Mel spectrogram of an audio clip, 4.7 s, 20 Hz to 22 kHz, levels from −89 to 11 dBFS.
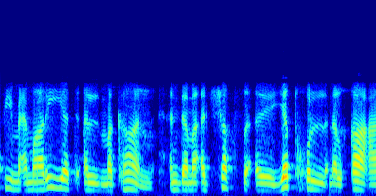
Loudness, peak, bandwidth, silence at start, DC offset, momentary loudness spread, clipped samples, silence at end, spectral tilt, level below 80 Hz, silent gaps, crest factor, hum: -31 LUFS; -10 dBFS; 4.1 kHz; 0.05 s; under 0.1%; 9 LU; under 0.1%; 0 s; -8 dB/octave; -76 dBFS; none; 20 dB; none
